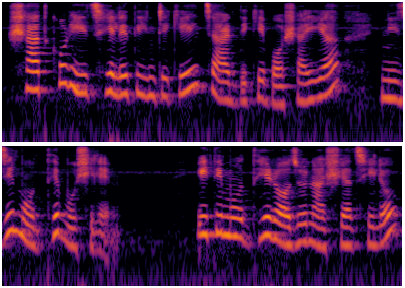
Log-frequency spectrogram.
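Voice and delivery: ordinary delivery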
